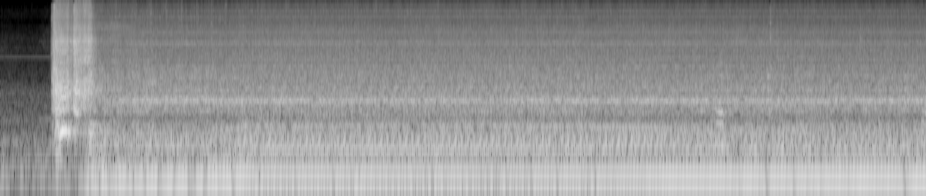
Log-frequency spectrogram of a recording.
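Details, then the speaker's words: Engine with freshly adjusted Solex carburetors, warm, hot start: it catches quickly and settles into a steady idle that creeps upward, an RPM jump blamed on the throttle linkage not yet being secured. "RPM jump is to do the linkage. I haven't secured the linkage yet."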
